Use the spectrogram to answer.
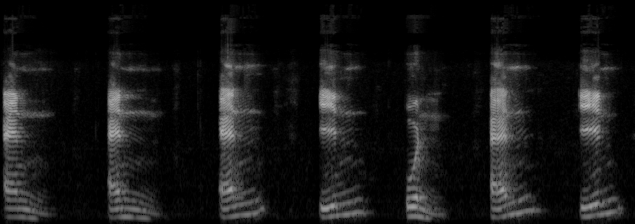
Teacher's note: Nun tu kita sebut tepat pada makhraj, iaitu hujung lidah kita kena dekat langit-langit. Hujung lidah kita ni kena dekat langit-langit.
